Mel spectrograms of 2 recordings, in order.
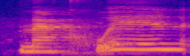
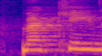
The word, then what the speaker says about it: Mackin: is Mackin and Fidele, which I wanted to pronounce Macquin and Fidel, and then I listened to the audiobook and I'm pretty much wrong about every name ever. Mackin and Fidele are much nicer sounding.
